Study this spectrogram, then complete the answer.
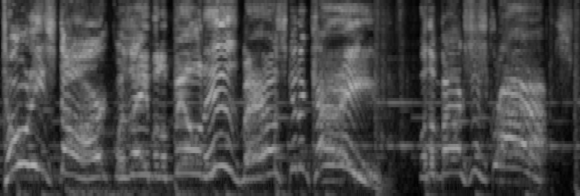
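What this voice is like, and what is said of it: Imitates another person's voice, shouting. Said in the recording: “If you could hear Jeff Bridges shouting this line ... my Jeff Bridges impression”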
